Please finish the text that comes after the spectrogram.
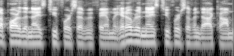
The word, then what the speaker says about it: Knights 247: Is it Knights 24/7 or 247, or are both acceptable? I didn't want to do this on air, but while we're here, you are actually mispronouncing the website. No, that's fine. That's why I'm asking. You call it Latavius Murray's Knights 247. It's Knights 247 with Latavius Murray.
